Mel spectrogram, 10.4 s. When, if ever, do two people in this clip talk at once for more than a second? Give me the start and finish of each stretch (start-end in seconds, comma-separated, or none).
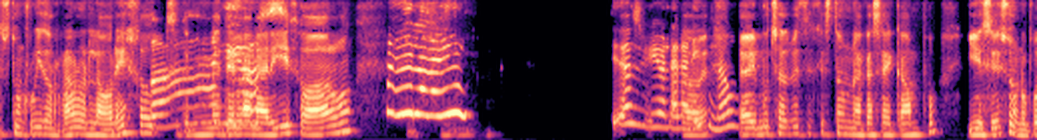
1.5-2.9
